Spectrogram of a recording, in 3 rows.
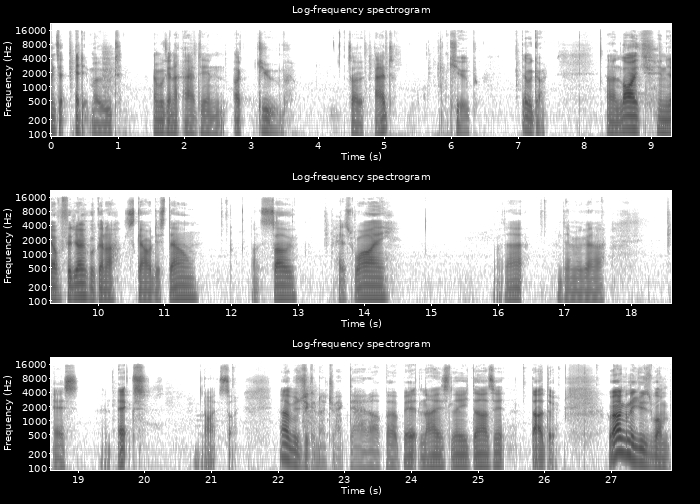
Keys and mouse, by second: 0.2 Tab, 2.5 space, 4.8 d, 9.6 s, 13.3 s, 17.0-18.4 middle drag, 18.4 click, 18.4 s, 22.4 middle click, 22.6 middle click, 23.2-24.5 drag, 26.1 click, 26.3 middle click.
